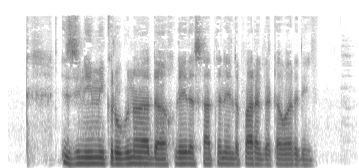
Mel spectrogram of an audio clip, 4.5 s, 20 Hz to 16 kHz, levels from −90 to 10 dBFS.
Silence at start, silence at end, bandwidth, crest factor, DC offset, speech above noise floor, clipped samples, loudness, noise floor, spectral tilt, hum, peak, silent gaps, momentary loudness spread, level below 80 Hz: 0.35 s; 0.6 s; 11.5 kHz; 18 dB; under 0.1%; 24 dB; under 0.1%; -22 LUFS; -45 dBFS; -6 dB/octave; none; -6 dBFS; none; 20 LU; -64 dBFS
